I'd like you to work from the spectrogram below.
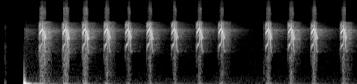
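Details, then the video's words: Bar-winged prinia lure call, used to draw other prinias together: a fast series of harsh, buzzy chip notes about five per second, with one brief pause before the string resumes, and a faint low knock at the start. "Pikat burung prenjak ampuh di jamin kumpul"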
